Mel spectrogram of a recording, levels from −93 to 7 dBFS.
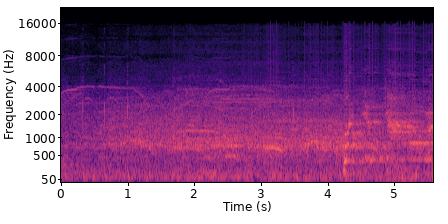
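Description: From 2.7 s to the end, a block size mismatch (padded) sets in: each block that one stage writes is shorter than the block the next stage reads, so the remainder is filled with silence. This puts a small gap in every block, heard as a steady 43.1 Hz buzz, which fits a 1024-sample read block. The audio slows to 0.861 times normal speed while its timbre stays put, which rules out a sample-rate mismatch.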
